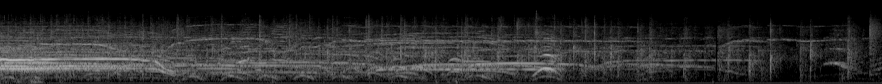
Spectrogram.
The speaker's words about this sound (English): Keep the applause going, guys, one more time. Give it up for PBD.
